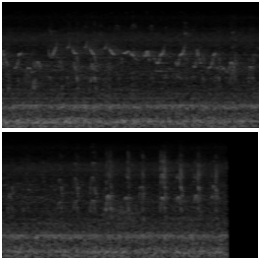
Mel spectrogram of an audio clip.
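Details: A female then a male great spotted woodpecker feed their young: a busy run of short, high chirps and chatters, rising in pace toward the end, over a steady low hum and background rumble.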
